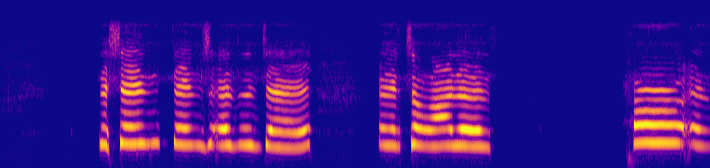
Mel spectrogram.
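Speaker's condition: Tracheostomy, cystic hygroma of head and neck; learned to talk

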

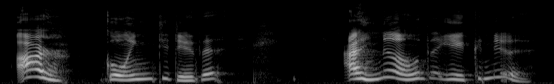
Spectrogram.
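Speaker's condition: Cerebral palsy; cerebral palsy from 28 minutes without breathing at birth, brain oxygen loss, involuntary movements, permanent, thinking unaffected; wiggles a lot, falls at times; cerebral palsy affects speech, voice sounds different, speaking is hard

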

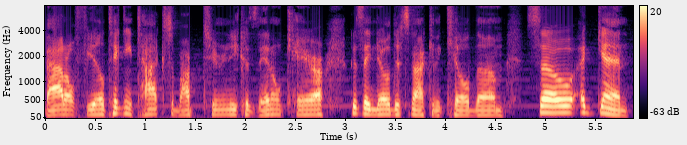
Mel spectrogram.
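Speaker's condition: No condition

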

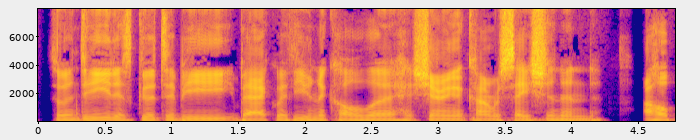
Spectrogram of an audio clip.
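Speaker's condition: No condition

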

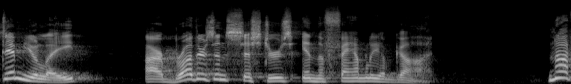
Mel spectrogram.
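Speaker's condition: No condition

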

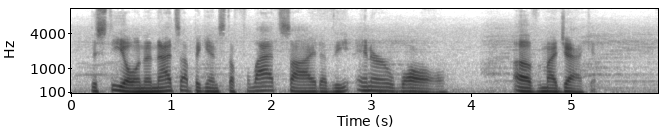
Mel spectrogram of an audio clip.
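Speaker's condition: No condition

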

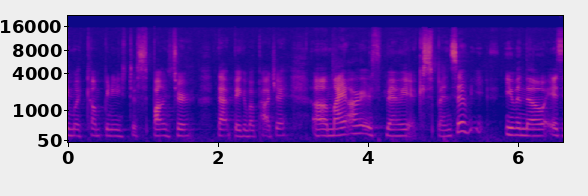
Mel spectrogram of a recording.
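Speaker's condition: Born deaf, cochlear implant, congenital; taught American Sign Language

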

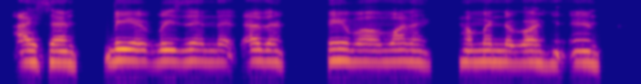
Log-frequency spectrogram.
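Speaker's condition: ALS; hard to talk clearly

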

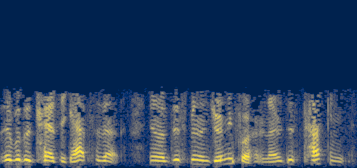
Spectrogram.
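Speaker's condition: Cerebral palsy, mild; mildly affects speech

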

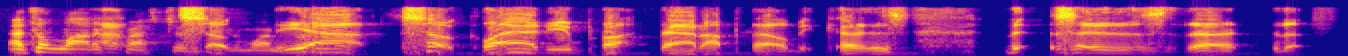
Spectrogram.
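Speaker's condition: Spasmodic dysphonia; partial loss of voice

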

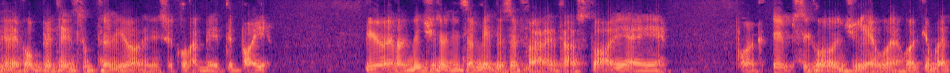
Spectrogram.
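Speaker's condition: Duchenne muscular dystrophy; genetic Duchenne muscular dystrophy, diagnosed around age six and a half; uses breathing ventilator, also during daytime; ventilator enables speaking and more autonomous breathing

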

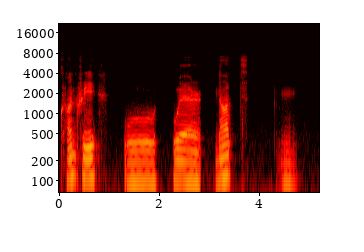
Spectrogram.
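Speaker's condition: Stuttering; almost 12 years since onset, onset around age 4; speech impediment, trying to be less covert, speaking more since senior year; blocks

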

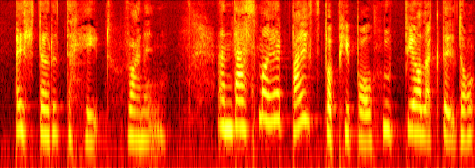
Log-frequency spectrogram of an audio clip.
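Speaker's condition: Deafness; hears about 50% of average

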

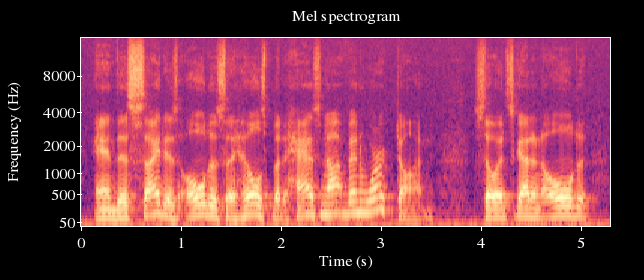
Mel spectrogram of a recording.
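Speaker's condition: No condition

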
